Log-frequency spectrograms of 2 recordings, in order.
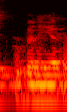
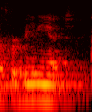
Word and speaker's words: prevenient: And the first one, I've heard it pronounced two ways, prevenient or prevenient grace, is the grace that comes to us before we even know God.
